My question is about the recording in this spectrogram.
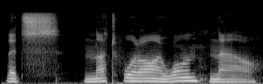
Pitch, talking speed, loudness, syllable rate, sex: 135 Hz, 135 wpm, -19 LUFS, 2.6 syllables/s, male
